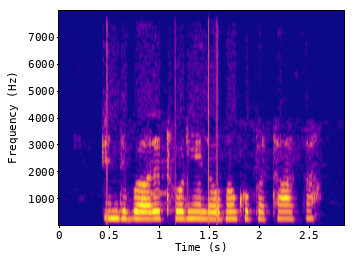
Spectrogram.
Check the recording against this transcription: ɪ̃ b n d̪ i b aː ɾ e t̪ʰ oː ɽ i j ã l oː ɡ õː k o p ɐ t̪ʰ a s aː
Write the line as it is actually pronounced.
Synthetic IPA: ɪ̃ n d̪ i b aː ɾ e t̪ʰ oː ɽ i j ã l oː ɡ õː k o p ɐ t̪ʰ a s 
